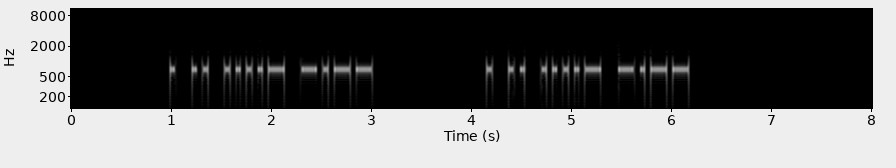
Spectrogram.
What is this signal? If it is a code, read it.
Morse code, heard as a keyed tone, about 21 wpm, 700 Hz. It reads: EI4Y EI4Y
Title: DXCC-100 Call Signs - 4 Characters - Repeated 2x - 22wpm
